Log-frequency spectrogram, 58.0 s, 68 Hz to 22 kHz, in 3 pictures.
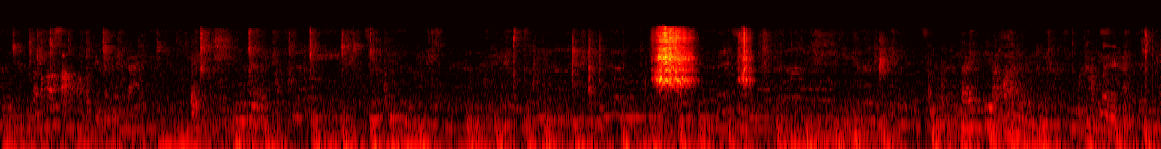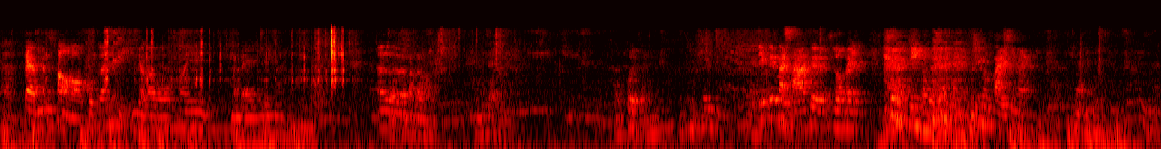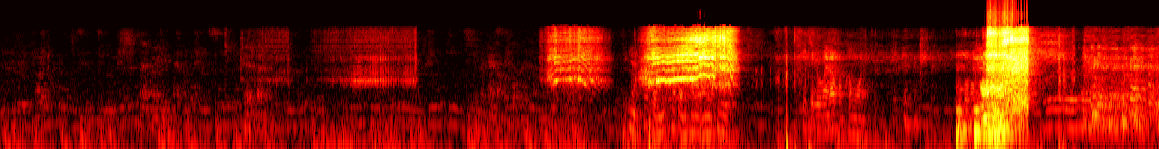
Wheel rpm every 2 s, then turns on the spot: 0, 0, 0, 0, 0, 10, 0, 0, 0, 0, 0, 0, 0, 0, 0, 0, 0, 0, 0, 0, 0, 0, 20, 10, 60, 70, 0, 0, 0.
44-46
